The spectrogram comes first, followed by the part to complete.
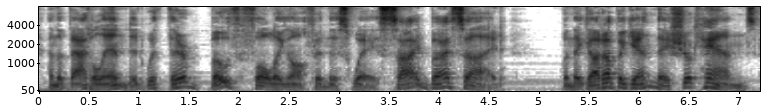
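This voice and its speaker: A man with a husky voice reading a scripted story as an expressive audiobook narrator. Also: fairly low pitch. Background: faint music.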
